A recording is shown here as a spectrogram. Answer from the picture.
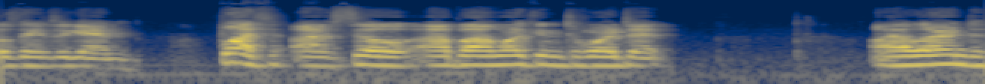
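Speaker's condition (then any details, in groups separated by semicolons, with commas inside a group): Brain injury; traumatic, car crash, permanent brain damage, affects balance, coordination; five years since injury, unsteady gait; relearned talking, dysarthria, words hard to pronounce, hard to understand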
